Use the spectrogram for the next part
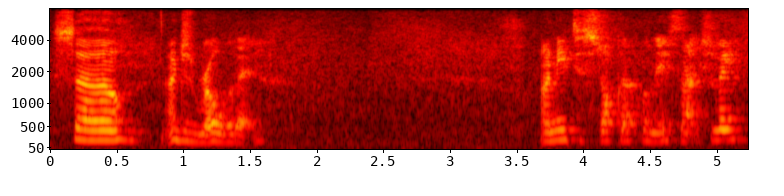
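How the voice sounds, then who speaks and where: In a medium-pitched, steady voice at an unhurried pace, a furniture flipper narrates her painting project for a DIY vlog. She has a West Country English accent, comes from the England-Wales border, and rambles in a chatty, self-deprecating way. A little hiss or hum is audible.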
